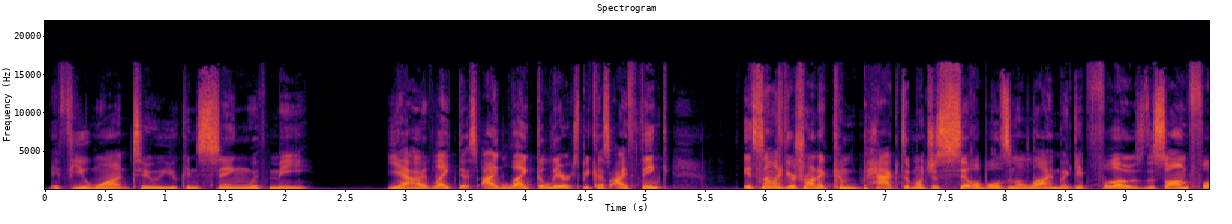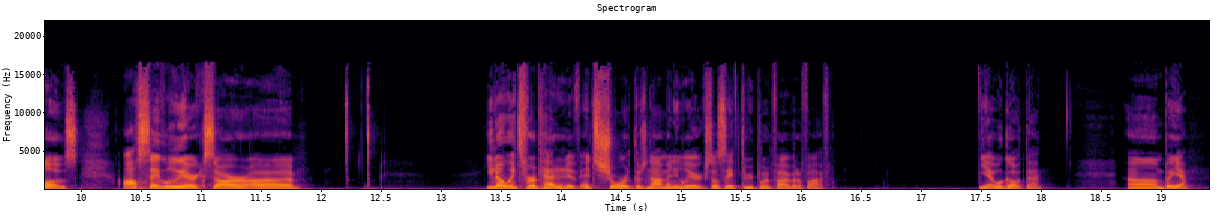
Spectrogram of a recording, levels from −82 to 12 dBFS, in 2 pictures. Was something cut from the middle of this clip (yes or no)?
no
